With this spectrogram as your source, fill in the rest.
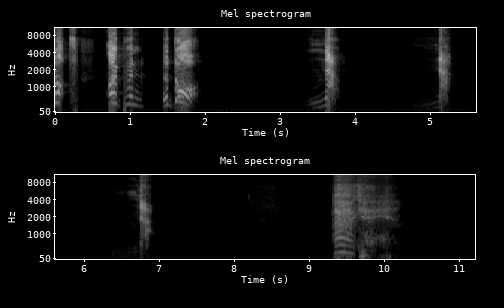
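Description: A young man speaks close into a headset microphone in short bursts.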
